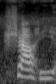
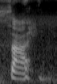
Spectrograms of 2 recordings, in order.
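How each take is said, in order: First: The word begins with an sh sound. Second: The word begins with an s sound. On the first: The speaker calls it right. "I was not saying like Shahi" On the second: The speaker calls it wrong. "I was saying again and again Sahi"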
